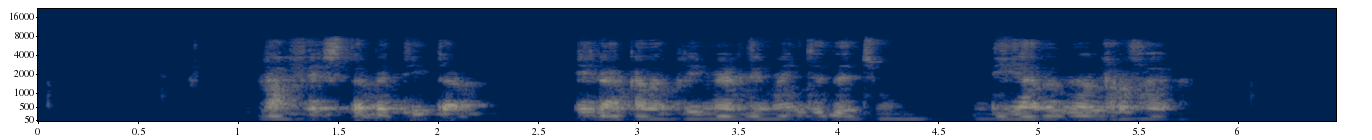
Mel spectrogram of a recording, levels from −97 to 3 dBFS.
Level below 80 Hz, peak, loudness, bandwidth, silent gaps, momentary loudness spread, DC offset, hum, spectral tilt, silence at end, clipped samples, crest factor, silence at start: -86 dBFS; -26 dBFS; -45 LUFS; 8 kHz; 2.58-2.66 s, 4.57-4.67 s; 11 LU; under 0.1%; none; -2.5 dB/octave; 0.8 s; under 0.1%; 20 dB; 1.1 s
